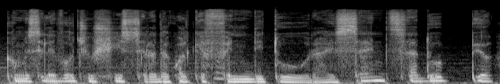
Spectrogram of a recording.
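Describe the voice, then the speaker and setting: A weary old village woman tells of voices and ghosts in a slow, hushed, confiding way, as a man reads her part. The voice is gravelly and very husky, fairly low, from a storybook reading. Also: heavily acted. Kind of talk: audiobook reading.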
